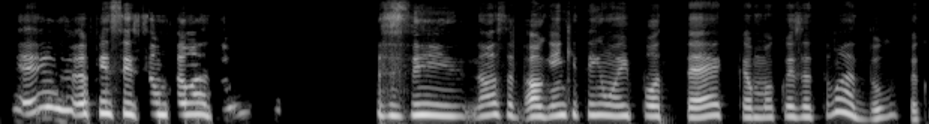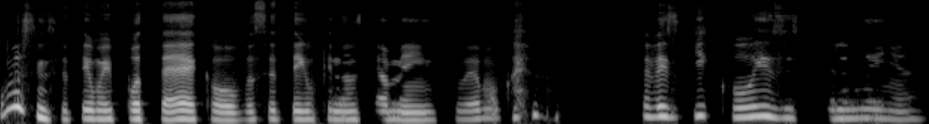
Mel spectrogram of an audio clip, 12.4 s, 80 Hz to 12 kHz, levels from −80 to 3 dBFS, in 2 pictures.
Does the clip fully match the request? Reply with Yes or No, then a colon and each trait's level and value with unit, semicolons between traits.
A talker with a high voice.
Yes: high, 225 Hz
